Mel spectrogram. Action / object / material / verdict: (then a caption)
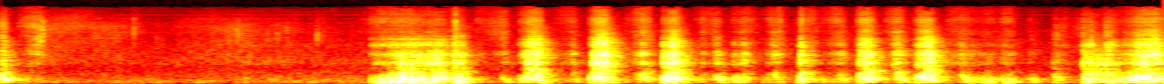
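scrape / wax-coated scratch art paper card scratched with a wooden stick / waxed paper / none. A wooden stick scratches the cloud areas at the top right of a flat black wax-coated scratch art paper card. After almost two seconds of near silence, a rapid run of short, dry rasping strokes follows, each a brief bright scrape over a low papery rub.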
